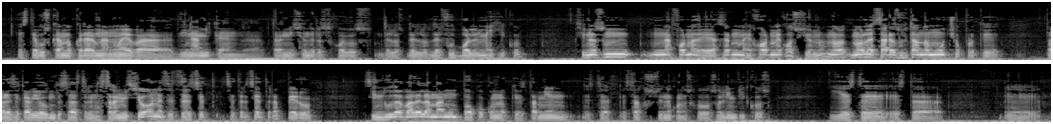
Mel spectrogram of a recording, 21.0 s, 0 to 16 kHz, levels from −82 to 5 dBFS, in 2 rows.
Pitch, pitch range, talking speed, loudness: 100 Hz, 90-125 Hz, 210 wpm, -20 LUFS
